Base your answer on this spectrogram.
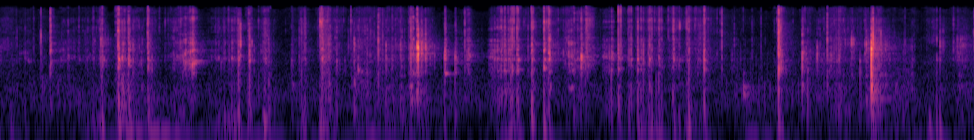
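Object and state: Dry soap bar being shaved.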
